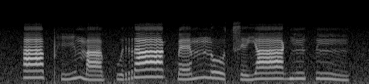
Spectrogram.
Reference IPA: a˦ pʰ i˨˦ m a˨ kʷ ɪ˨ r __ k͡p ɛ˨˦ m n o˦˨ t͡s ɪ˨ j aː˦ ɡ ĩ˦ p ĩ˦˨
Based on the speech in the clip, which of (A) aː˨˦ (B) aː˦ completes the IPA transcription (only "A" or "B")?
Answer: B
